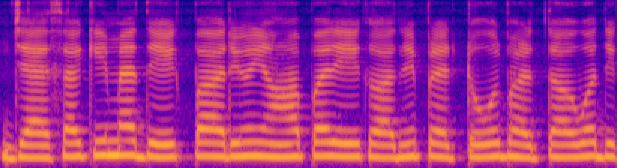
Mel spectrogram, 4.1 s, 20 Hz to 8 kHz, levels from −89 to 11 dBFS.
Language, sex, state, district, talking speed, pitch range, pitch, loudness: Hindi, female, Chhattisgarh, Korba, 220 wpm, 225-235 Hz, 230 Hz, -12 LUFS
